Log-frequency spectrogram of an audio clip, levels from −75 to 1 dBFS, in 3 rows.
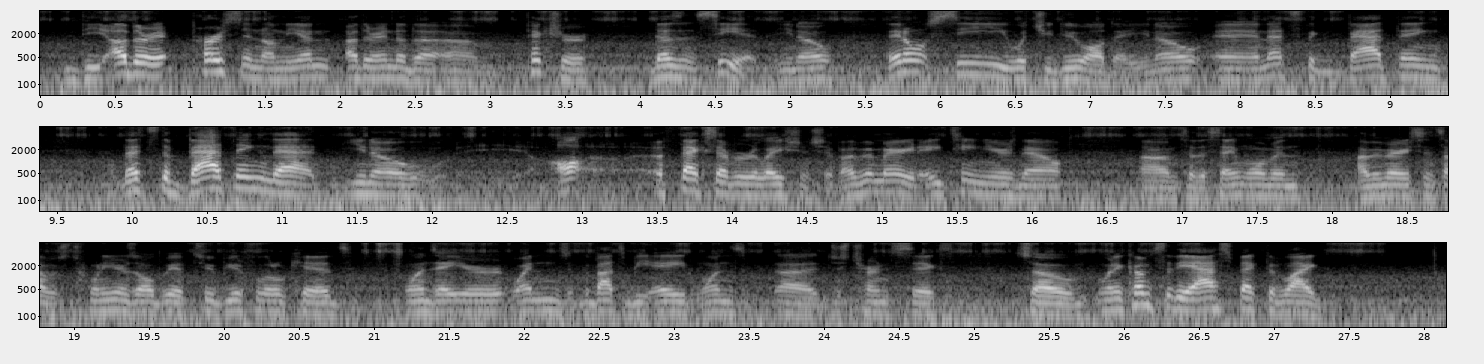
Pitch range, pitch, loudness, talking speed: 110-140 Hz, 125 Hz, -25 LUFS, 190 wpm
